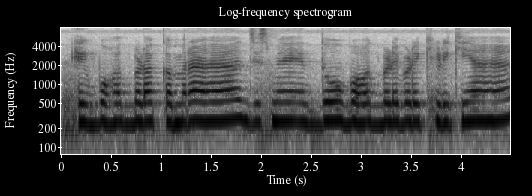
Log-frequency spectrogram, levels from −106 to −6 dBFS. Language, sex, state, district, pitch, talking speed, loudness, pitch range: Hindi, female, Himachal Pradesh, Shimla, 255 Hz, 145 wpm, -13 LUFS, 250-265 Hz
